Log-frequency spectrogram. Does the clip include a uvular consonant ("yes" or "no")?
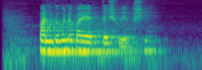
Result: yes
